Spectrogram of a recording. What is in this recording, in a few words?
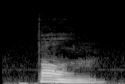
"palm", Dutch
